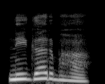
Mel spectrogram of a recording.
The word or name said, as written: ನಿಗರ್ಭ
